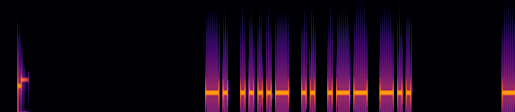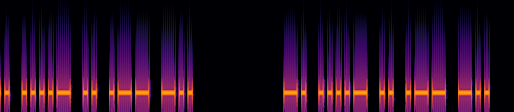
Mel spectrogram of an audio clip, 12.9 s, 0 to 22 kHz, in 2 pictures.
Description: Morse code, heard as a keyed tone, about 22 wpm, 700 Hz. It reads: N4IWD N4IWD N4IWD
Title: USA Call Signs - 5 Characters - Repeated 3x - 22wpm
